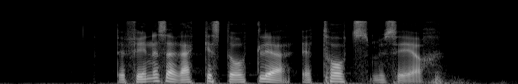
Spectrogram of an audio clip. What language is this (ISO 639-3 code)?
nor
